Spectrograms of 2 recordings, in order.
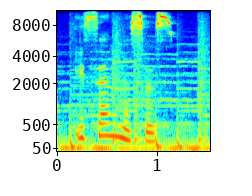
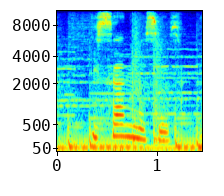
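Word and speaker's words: Исәнмесез: Let’s greeting each other in Russian ZDRAVSTVUITE in Tatar ISƏNMESEZ ISƏNMESEZ it’s means Hello!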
